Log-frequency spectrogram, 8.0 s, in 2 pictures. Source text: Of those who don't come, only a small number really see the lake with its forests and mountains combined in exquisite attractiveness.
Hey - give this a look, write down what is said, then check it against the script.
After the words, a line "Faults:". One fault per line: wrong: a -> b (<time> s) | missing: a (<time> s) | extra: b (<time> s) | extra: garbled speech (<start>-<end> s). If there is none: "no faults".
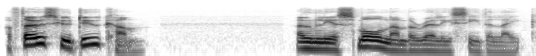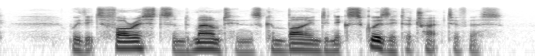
Of those who do come, only a small number really see the lake with its forests and mountains combined in exquisite attractiveness.
Faults:
wrong: don't -> do (0.5 s)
